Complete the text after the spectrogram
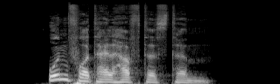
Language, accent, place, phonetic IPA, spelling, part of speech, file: German, Germany, Berlin, [ˈʊnfɔʁtaɪ̯lhaftəstəm], unvorteilhaftestem, adjective, De-unvorteilhaftestem.ogg
- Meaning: strong dative masculine/neuter singular superlative degree of unvorteilhaft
